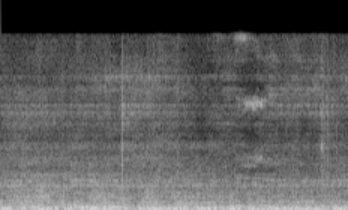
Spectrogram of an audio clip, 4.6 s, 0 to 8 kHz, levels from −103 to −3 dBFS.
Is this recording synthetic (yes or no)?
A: yes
